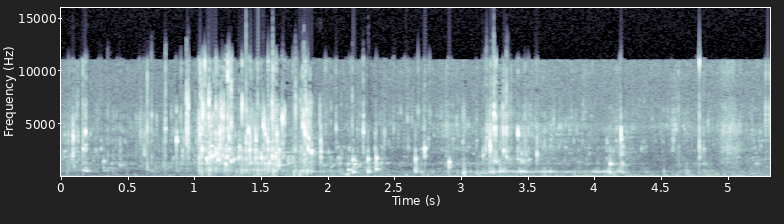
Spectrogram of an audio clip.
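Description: Lake water sloshing, gurgling and dripping against a waterproof camera held at the waterline, which dips below the surface partway through.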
